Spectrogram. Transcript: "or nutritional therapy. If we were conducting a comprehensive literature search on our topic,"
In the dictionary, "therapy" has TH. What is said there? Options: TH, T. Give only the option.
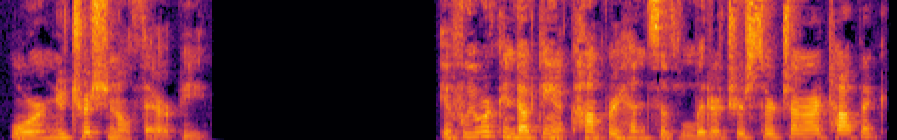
TH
